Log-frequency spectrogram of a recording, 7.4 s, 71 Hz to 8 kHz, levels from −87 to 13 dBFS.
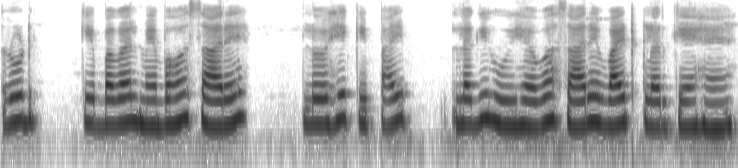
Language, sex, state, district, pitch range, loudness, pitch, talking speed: Hindi, female, Jharkhand, Garhwa, 235-265 Hz, -15 LUFS, 250 Hz, 145 wpm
